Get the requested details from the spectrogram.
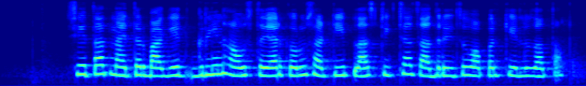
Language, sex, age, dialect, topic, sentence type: Marathi, female, 18-24, Southern Konkan, agriculture, statement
